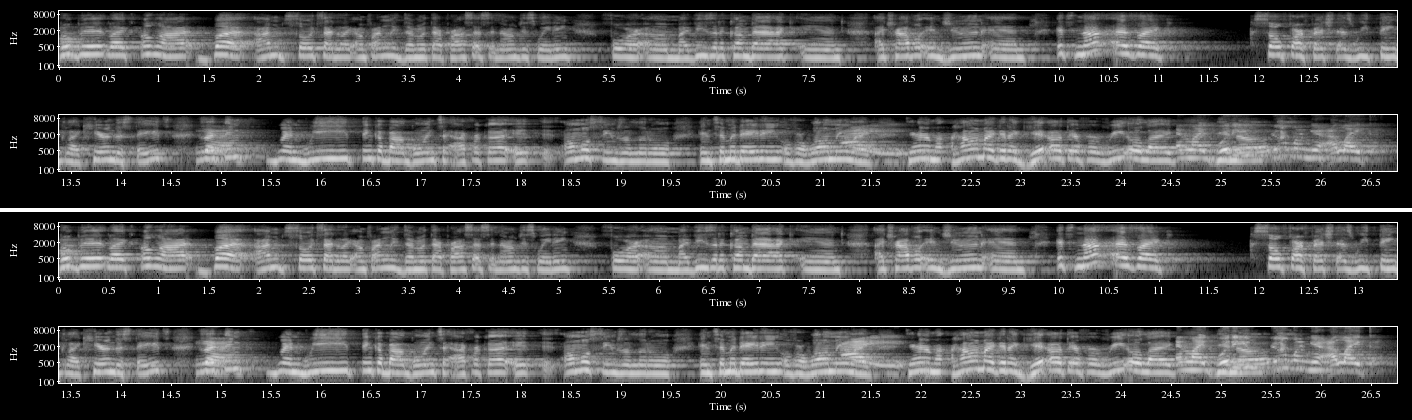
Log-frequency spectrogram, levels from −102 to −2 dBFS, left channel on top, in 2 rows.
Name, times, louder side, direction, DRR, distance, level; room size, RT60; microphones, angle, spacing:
voice 1, 0.0-11.1 11.9-15.2 15.5-21.5 21.9-24.6 25.0-25.6, right 1 dB, 15° right, 6 dB, 0.6 m, -28 dB
voice 2, 14.7-15.2 21.2-21.9 24.5-26.6, right 4 dB, 60° right, 12 dB, 1.2 m, -28 dB
22.0 x 19.0 x 6.2 m, 1.3 s
head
